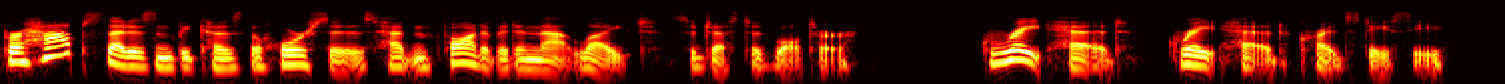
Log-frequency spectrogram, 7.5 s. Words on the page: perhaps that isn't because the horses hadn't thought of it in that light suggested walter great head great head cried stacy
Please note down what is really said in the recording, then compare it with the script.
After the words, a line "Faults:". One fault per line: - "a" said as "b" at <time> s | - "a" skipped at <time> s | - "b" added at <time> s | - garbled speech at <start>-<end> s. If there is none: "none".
perhaps that isn't because the horses hadn't thought of it in that light suggested walter great head great head cried stacy
Faults:
none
